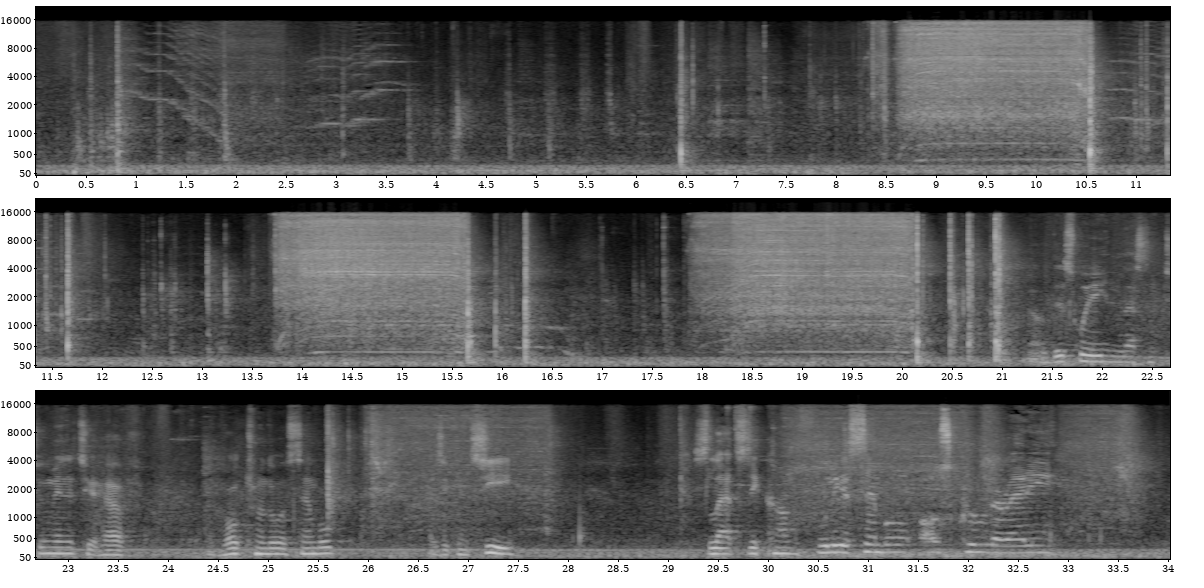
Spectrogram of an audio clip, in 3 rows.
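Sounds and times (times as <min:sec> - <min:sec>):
power drill driving screws: 0:08.3 - 0:11.2, 0:13.7 - 0:15.8, 0:17.9 - 0:20.2.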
